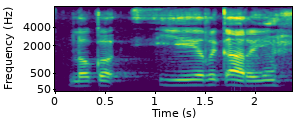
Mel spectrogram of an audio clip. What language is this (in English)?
Tsonga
